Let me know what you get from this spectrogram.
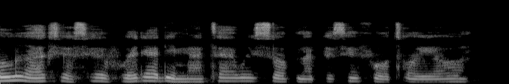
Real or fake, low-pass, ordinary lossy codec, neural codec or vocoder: real; 7.2 kHz; none; none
